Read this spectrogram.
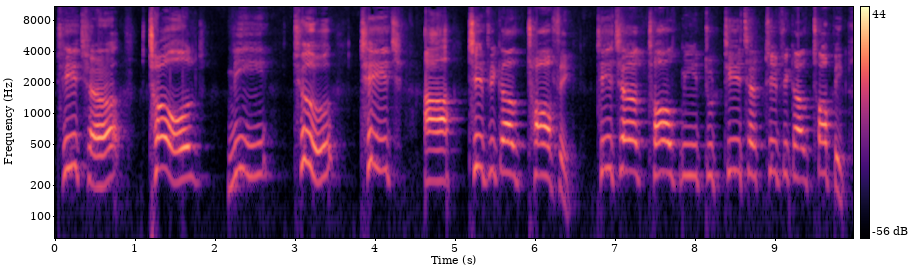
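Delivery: very slow, word by word, with hard aspirated t; careful slow teacher pronunciation demo; slow model reading. Shown as a demonstration. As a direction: model the twister slowly for students to copy. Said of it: "এরকমভাবে উচ্চারণ করার চেষ্টা করব".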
